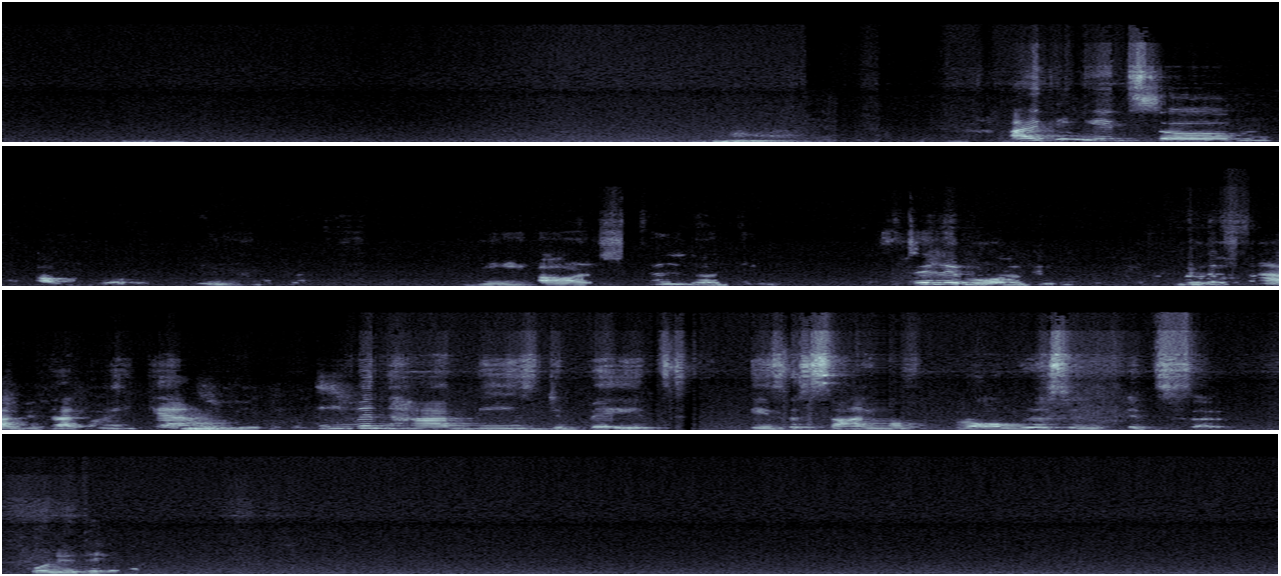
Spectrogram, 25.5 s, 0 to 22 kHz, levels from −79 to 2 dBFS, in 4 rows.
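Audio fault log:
4.18 to 4.62 s, background gated by the echo canceller: while the loudspeaker was active, the canceller clamped the microphone, so the room sound dips by about 9 dB for roughly a third of a second in total, then comes back once the canceller releases.
5.72 to 14.55 s, speech suppressed in double talk: the talker's voice keeps dipping, by as much as about 20 dB, for roughly five seconds in total. Most likely both sides were talking at once and the canceller pulled down the near talker together with the echo.
9.71 s, 10.86 to 11.51 s and 12.36 to 14.29 s, other side's voice leaking through: a second voice comes through, first as a brief scrap at about 25 dB below the speech, then at about 20 dB below, then a longer stretch only about 10 dB down. This is likely leftover loudspeaker echo that the canceller failed to remove.
16.01 to 16.27 s and 16.67 to 17.27 s, repeated packet loss (robotic sound): choppy stretches made up of four gaps and then five, the longest being 48 ms and 54 ms. 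Each hole is patched by stretching the last bit of sound, which covers about 44% of the first stretch and 25% of the second.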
